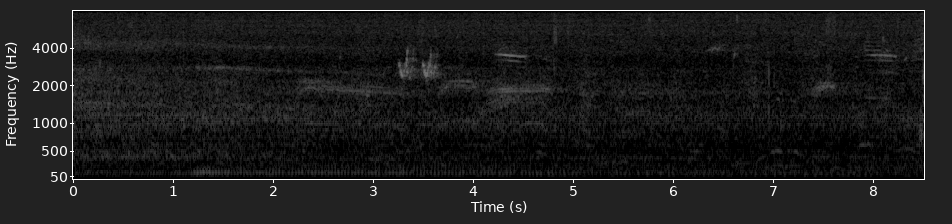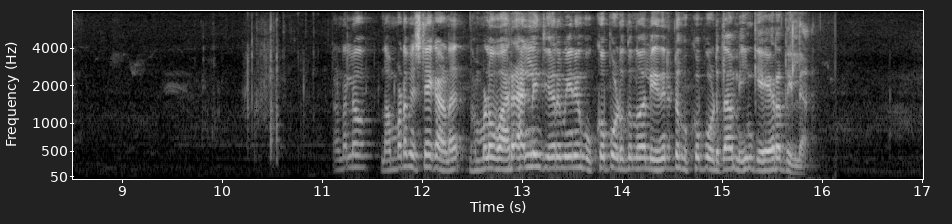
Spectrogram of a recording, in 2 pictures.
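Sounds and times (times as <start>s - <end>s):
faint short bird calls: 1.3s - 5.8s, 6.4s - 10.0s.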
